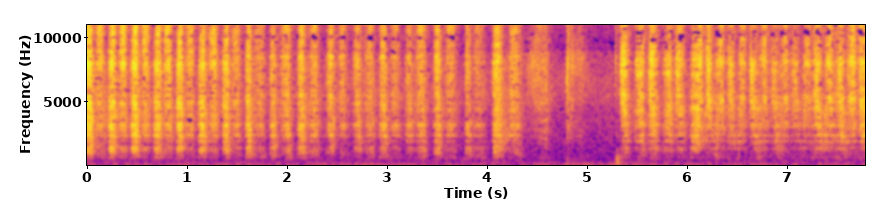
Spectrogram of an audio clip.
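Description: A green wooden colored pencil is rubbed and scratched back and forth across a thin printed paper page of a coloring book lying flat on a dark wooden table. Quiet, bright, raspy strokes repeat at a steady, brisk pace, briefly fading around the middle before resuming.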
